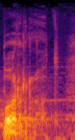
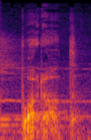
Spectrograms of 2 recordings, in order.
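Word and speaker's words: Poirot: hombre al que llaman Porrot, que no tardamos en darnos cuenta de que lo pronuncian mal y que es Hércules Porot, entrando así en el libro y aplicando el orden y el método a este.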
